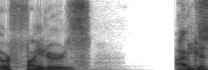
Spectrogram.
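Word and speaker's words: FighterZ: We can confirm officially that we pronounce it like the word fighters. Not Fighter Z, not Fighter Z, not Fighter Zeto, not Fighters, fighters.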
